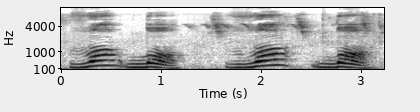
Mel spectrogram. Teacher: Dha dia tak keluarkan hujung lidah.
